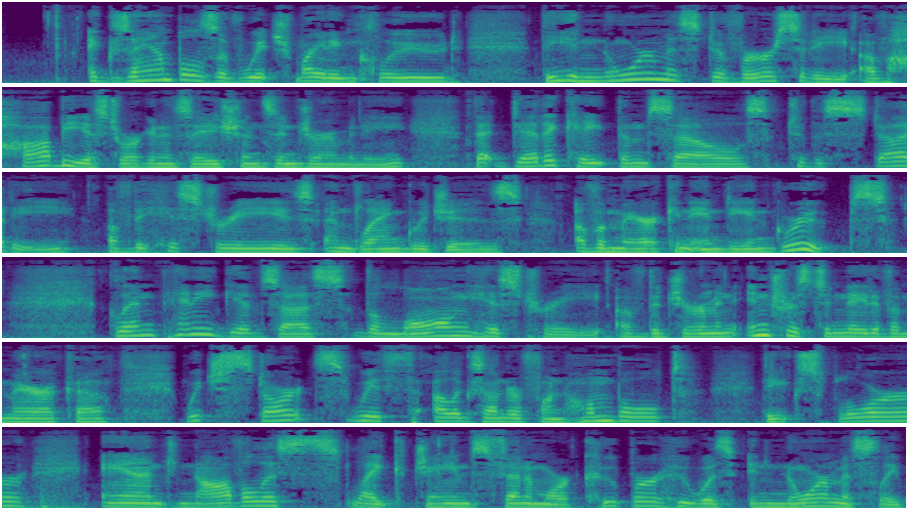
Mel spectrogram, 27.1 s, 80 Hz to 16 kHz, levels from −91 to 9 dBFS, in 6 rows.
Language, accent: English, American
